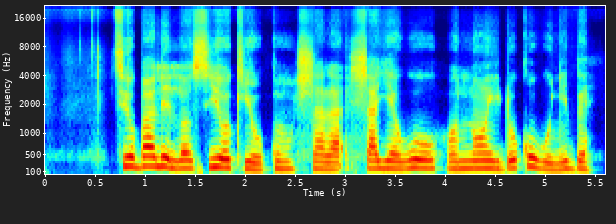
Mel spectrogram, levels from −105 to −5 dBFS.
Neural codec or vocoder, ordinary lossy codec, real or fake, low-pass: autoencoder, 48 kHz, 32 numbers a frame, DAC-VAE, trained on Japanese speech; none; fake; none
